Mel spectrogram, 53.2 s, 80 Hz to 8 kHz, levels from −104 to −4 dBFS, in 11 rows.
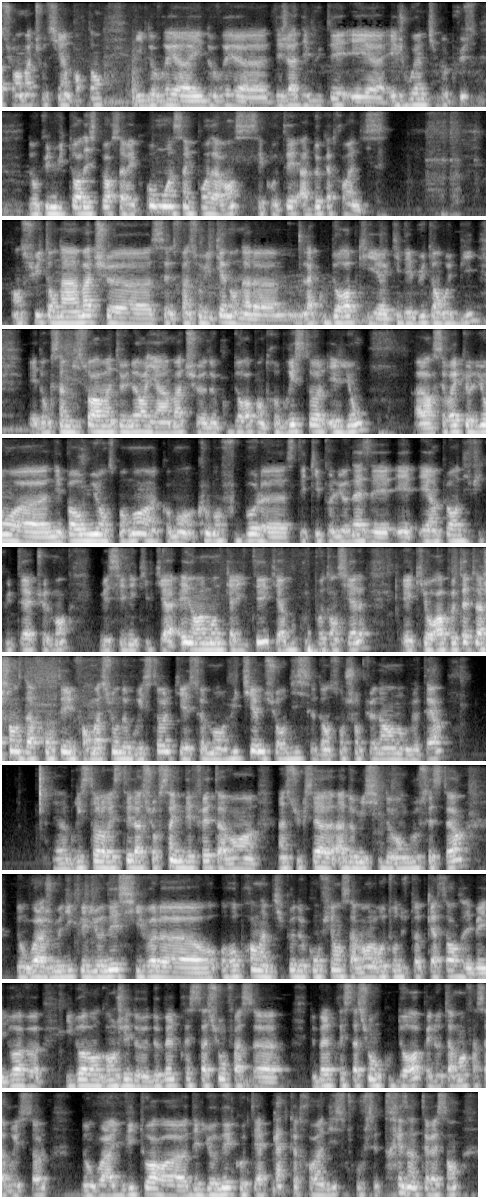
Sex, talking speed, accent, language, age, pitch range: male, 240 wpm, French, French, 20-39, 110-130 Hz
